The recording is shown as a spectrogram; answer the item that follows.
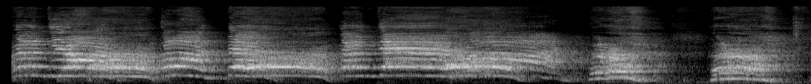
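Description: A man letting out long, loud yells of exertion one after another, about five, each falling in pitch as it trails off, as he strains to bend a chin-up bar.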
